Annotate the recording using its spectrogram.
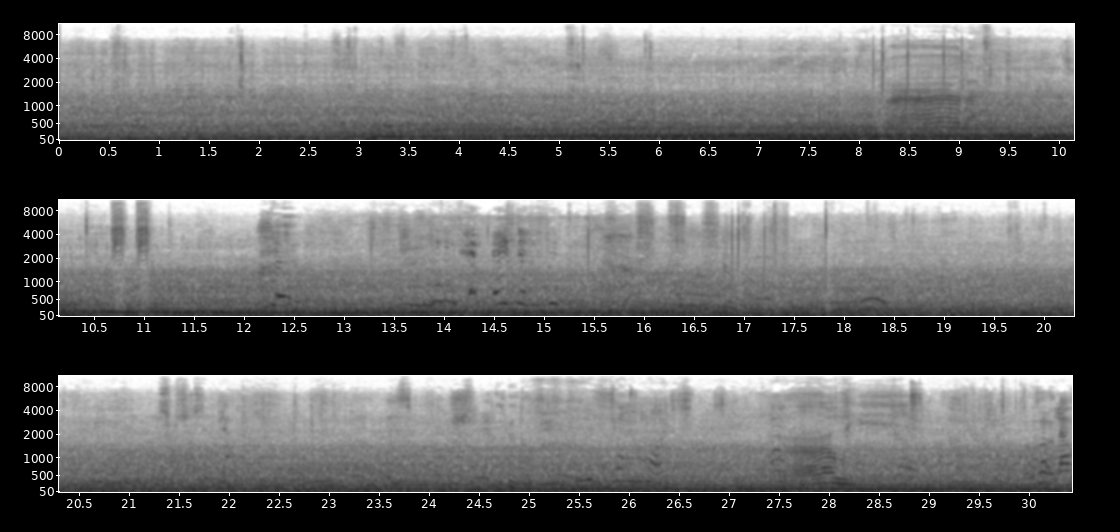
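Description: Steady low road and engine rumble inside the cabin of a moving stretch limousine, with voices chattering now and then over it.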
